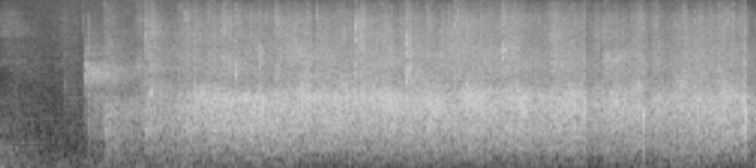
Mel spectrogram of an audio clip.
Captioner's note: applause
